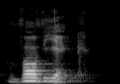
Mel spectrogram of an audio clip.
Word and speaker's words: vovijek: stihu imamo predloško-padešku sintagmu u kojoj je prilikom izgovora dodato izgovorno o, vovijek. U 46. stihu isto imamo i u 20. stihu u predloško-padeškoj sintagmi vovidjeniji. I u 29. stihu imamo predloško-padešku sintagmu u kojoj je prilikom izgovora dodato izgovorno o, vovijek.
